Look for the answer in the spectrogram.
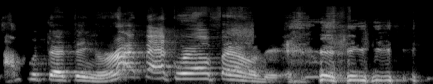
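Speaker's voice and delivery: high, loud, stretched-out mock Southern drawl; imitated southern accent. Co-host quoting the clip with laughter, hammed-up southern drawl. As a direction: swoop through it like a sassy Southern storyteller. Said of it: "Her southern accent too".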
